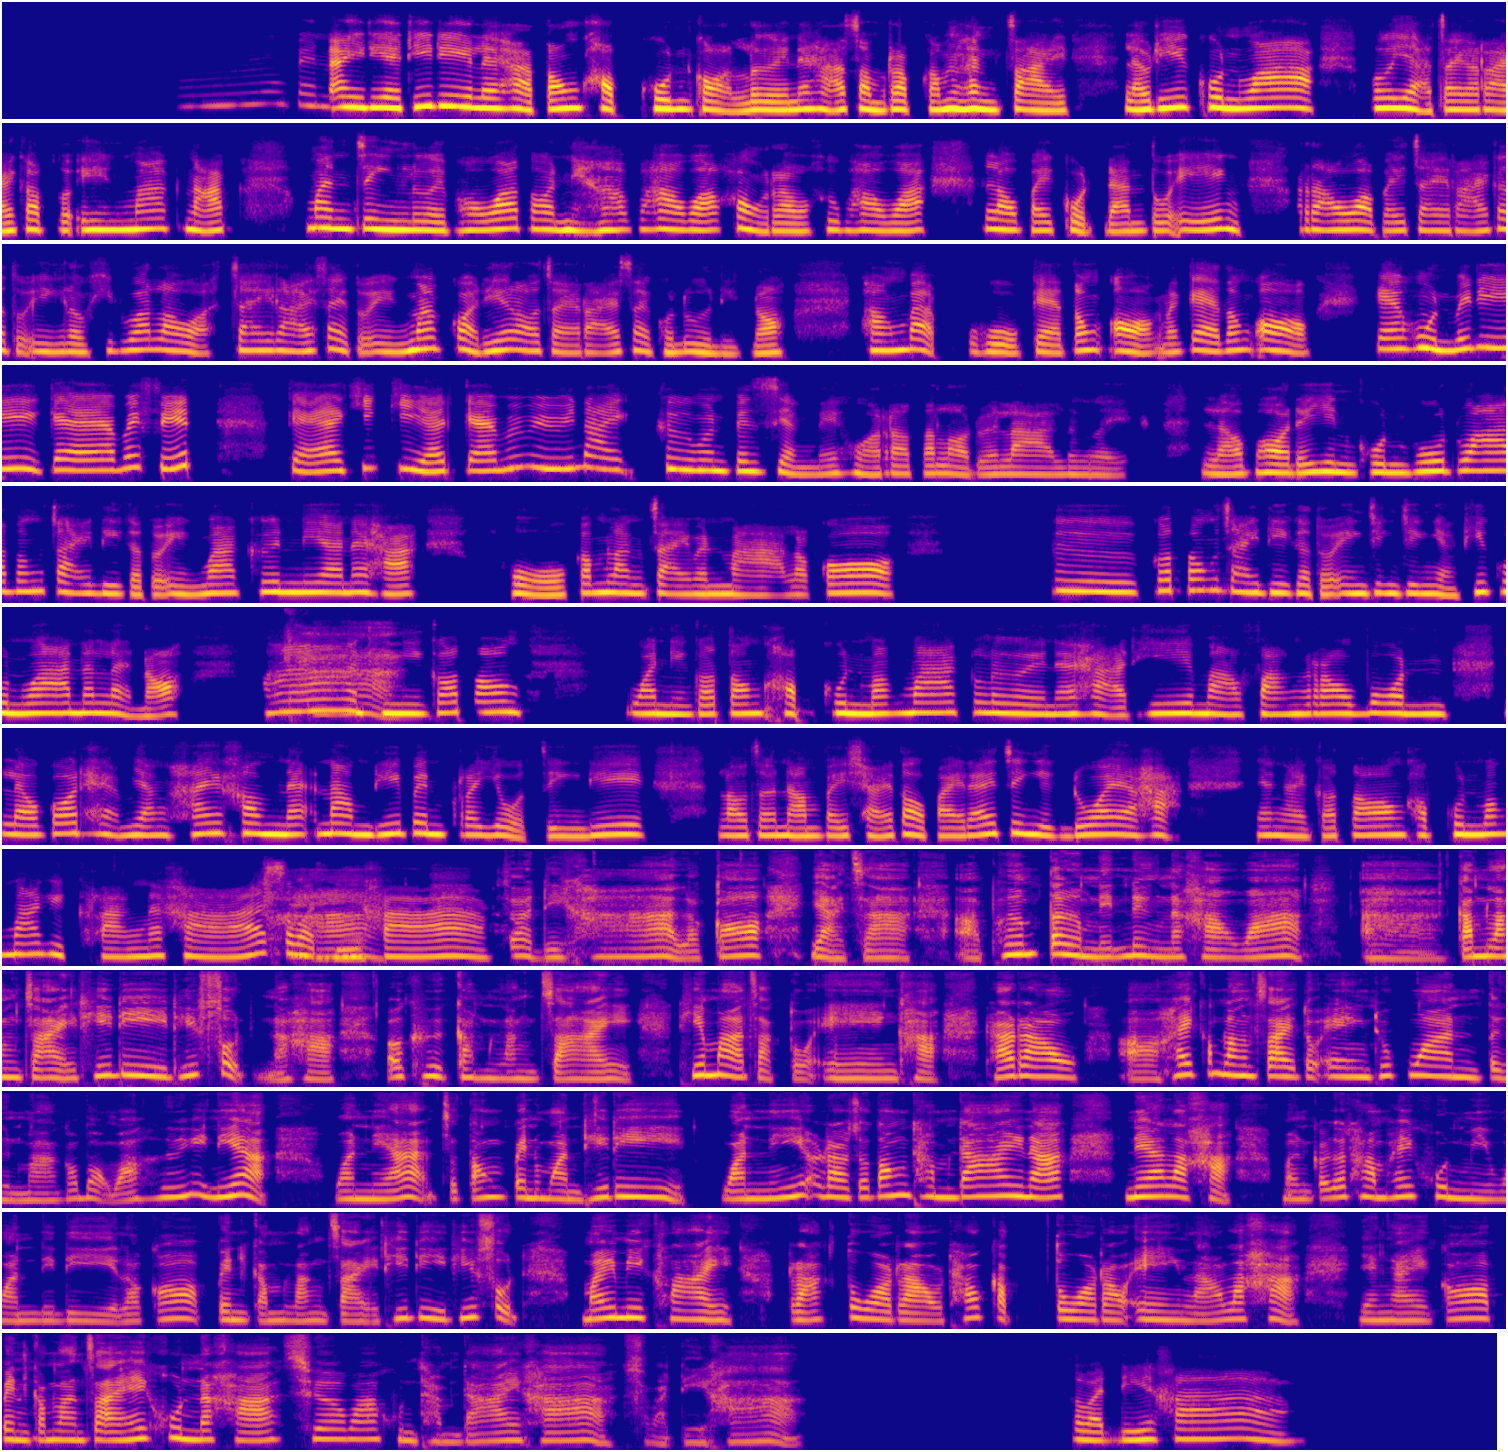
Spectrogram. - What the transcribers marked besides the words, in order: laughing while speaking: "ลัง"; laughing while speaking: "เนี้ย"
- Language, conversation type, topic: Thai, advice, จะเริ่มฟื้นฟูนิสัยเดิมหลังสะดุดอย่างไรให้กลับมาสม่ำเสมอ?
